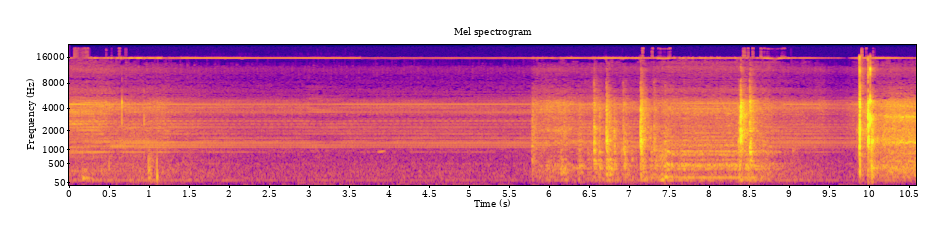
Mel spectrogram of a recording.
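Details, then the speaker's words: Philips VR-600 Turbo Drive VCR, cleaned, low hours: faint whir then quick light clicks and clunks as the tape mechanism threads and runs, sounding normal. "Lui il fonctionne, il est nettoyé, il est propre. C'est vrai que j'ai pas regardé les guides de borne et tout, mais il a l'air de fonctionner correctement."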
